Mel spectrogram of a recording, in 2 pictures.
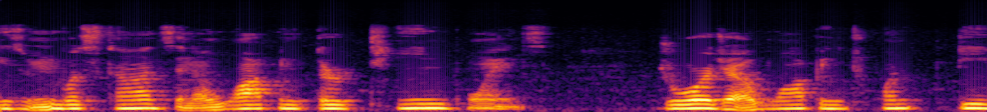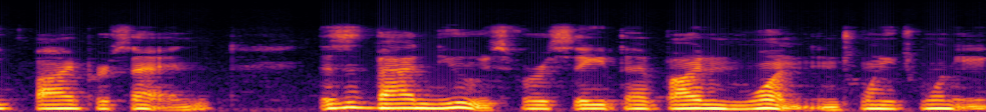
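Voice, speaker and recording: Fairly high in pitch for a man, somewhat breathy, with a dark, mellow tone. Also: ordinary pitch variation, moderate pace. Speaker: political commentary youtuber. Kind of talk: casual commentary over poll maps. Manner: halting, many restarts and fillers; casual and informal.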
